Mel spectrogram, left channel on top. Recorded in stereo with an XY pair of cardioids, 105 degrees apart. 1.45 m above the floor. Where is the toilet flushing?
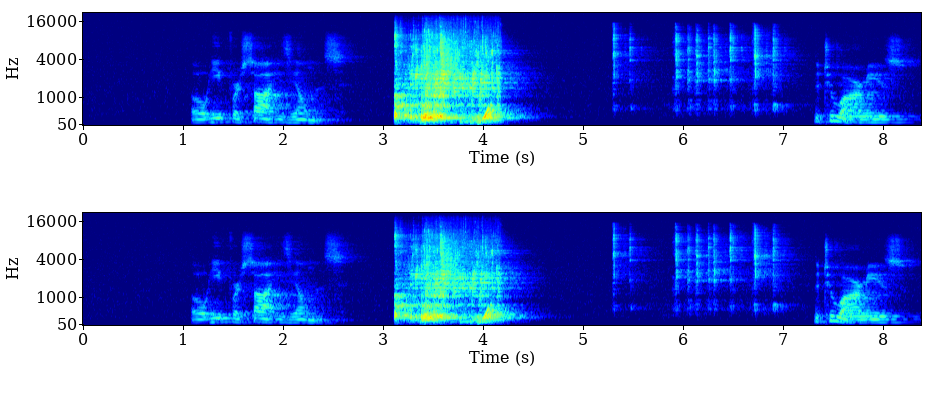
35° left, 0.8 m.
